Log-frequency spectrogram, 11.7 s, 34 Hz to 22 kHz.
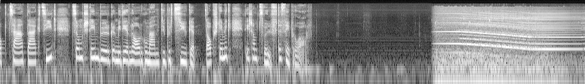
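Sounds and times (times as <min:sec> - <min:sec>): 
speech: 0:00.0 - 0:06.3
civil defense warning siren sliding downward: 0:08.6 - 0:11.7.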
